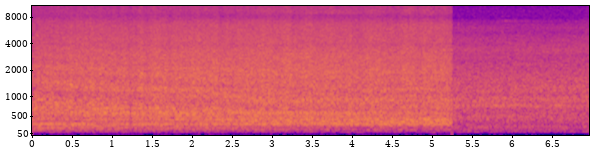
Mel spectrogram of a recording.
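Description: SJ X2000 electric train's power car rolling in past the platform, a steady rushing noise of wheels and running gear. About five seconds in it cuts off abruptly to a quieter steady hiss.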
